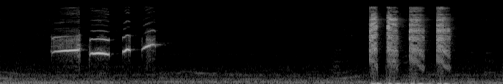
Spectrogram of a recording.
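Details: Female white-rumped shama calling a male to mate. A clear whistled phrase of four notes, the final one rising, is followed after a pause by four loud, harsh rasping bursts.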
